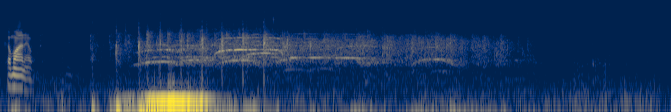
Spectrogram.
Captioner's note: applause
